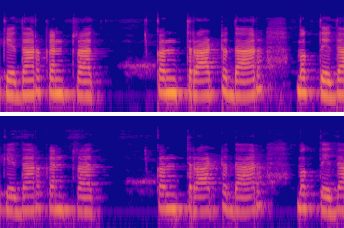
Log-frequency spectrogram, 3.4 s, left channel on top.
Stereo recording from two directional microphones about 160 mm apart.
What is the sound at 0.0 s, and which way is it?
Speech, 50° left (ahead or behind).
